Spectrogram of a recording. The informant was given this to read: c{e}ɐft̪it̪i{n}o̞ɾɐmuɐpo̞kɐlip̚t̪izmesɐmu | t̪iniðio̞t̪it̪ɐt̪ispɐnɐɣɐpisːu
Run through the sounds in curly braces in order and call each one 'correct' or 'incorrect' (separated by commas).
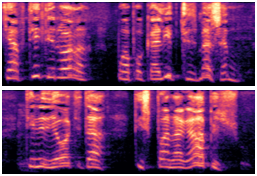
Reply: correct, correct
